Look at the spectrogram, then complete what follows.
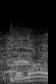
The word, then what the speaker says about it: Manoy: Manoy, of course, rhymes with annoy, which happens a lot to opposing coaches.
